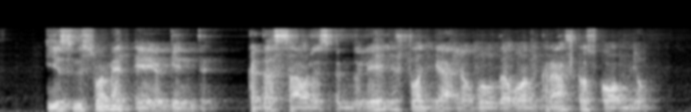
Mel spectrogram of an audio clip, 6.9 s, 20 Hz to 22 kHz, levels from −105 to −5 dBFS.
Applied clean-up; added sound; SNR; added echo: neural mask model DeepFilterNet 3.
